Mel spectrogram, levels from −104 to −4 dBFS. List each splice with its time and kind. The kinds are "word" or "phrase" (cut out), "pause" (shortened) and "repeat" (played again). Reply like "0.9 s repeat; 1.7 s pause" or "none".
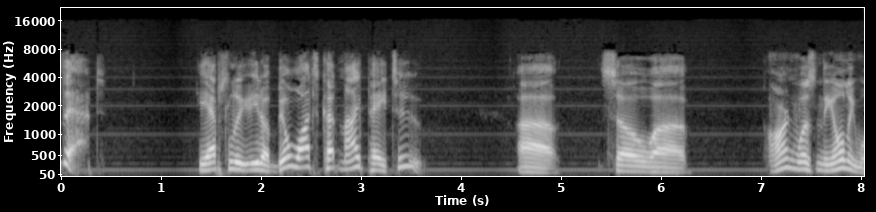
none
